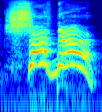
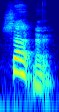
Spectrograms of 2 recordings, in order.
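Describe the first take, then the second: First: It is yelled loudly. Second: It is said at a normal volume.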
